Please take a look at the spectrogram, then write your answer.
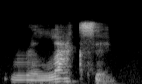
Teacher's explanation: Relaxing. 3 syllables. Relaxing. The stress is on the second syllable.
